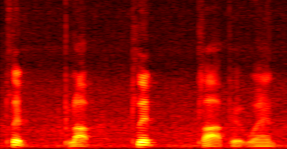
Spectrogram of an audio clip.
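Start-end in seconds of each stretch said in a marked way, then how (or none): none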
